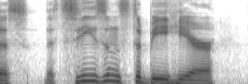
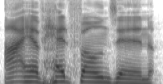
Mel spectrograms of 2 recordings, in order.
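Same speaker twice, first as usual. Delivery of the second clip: ordinary delivery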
